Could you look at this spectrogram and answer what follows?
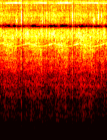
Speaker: quick what you're hearing is is the dry block actually engaging now this is friction free so it's just floating whenever it stops depending on where it stops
